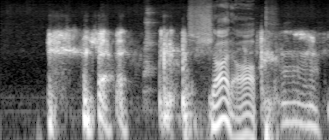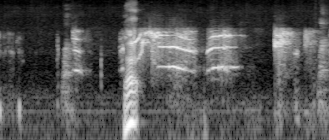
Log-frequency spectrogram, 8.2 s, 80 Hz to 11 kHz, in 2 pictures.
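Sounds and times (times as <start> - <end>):
speech: 1.0 - 4.2, 5.6 - 6.0
squeaky toy squealing, squeaked by a dog: 4.9 - 8.0.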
